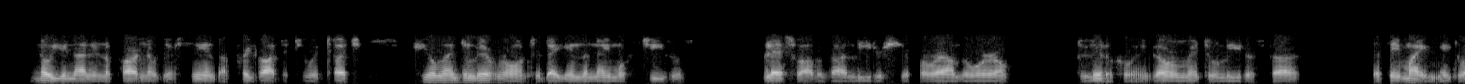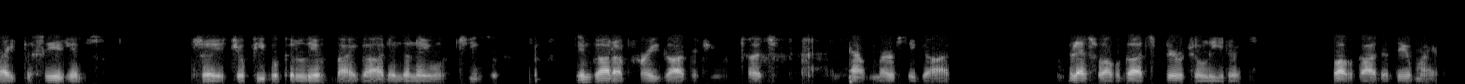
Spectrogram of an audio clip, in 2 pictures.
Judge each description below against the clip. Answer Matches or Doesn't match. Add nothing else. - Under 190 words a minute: Matches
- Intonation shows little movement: Matches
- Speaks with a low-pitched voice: Matches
